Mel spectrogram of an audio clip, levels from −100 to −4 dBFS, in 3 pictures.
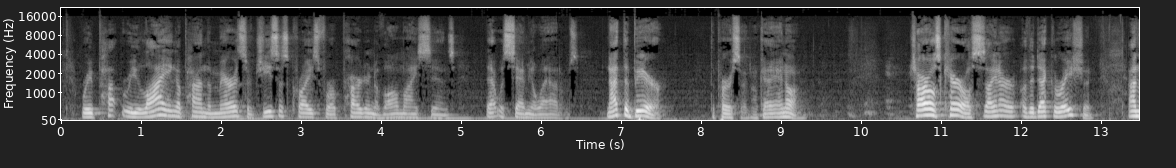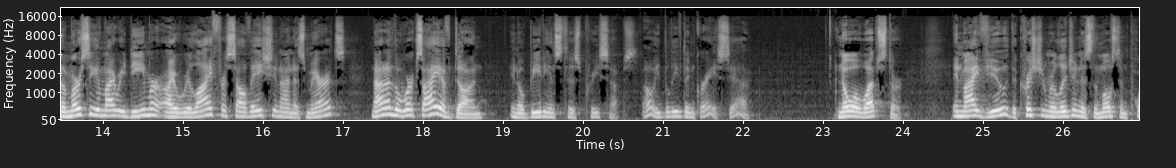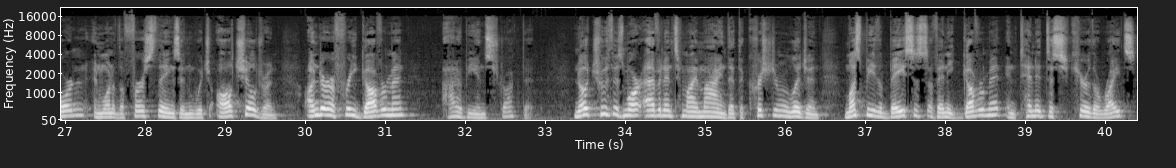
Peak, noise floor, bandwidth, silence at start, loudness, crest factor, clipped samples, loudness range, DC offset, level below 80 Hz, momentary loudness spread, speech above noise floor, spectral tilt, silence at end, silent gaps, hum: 0 dBFS; -58 dBFS; 18 kHz; 0.25 s; -20 LUFS; 20 dB; under 0.1%; 7 LU; under 0.1%; -46 dBFS; 13 LU; 38 dB; -5 dB/octave; 0.05 s; none; none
